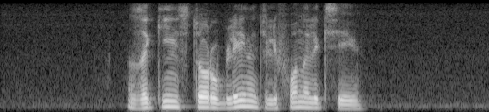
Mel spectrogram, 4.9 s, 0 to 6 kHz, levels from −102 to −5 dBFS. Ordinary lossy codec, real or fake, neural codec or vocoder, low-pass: MP3, 48 kbps; real; none; 5.4 kHz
